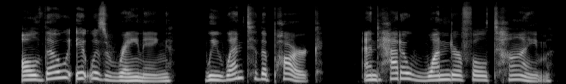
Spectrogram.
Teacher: There are three thought groups there, and each one has its own little piece of the melody.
